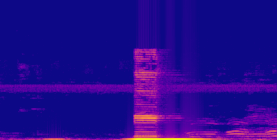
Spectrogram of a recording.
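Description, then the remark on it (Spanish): A loud car horn blares in a single steady honk lasting under a second, given in support of a protest movement, rising abruptly out of low background murmur, with voices chattering after it fades. “Pero por favor, si son conscientes regálenos un pitido en apoyo moral a este movimiento, que también es movimiento de ustedes, señores.”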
